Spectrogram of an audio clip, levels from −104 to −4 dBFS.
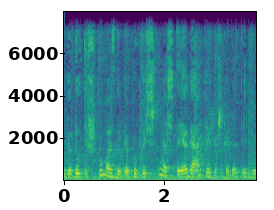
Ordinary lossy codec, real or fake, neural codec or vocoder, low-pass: Opus, 64 kbps; real; none; 7.2 kHz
